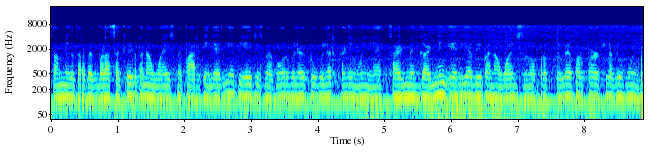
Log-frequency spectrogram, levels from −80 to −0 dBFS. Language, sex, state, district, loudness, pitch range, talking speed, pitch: Hindi, male, Bihar, Samastipur, -38 LUFS, 125-135 Hz, 255 wpm, 130 Hz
